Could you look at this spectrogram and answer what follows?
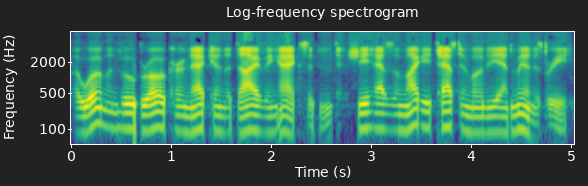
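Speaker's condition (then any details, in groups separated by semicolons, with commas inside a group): Cerebral palsy; deck talk programmed to sing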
